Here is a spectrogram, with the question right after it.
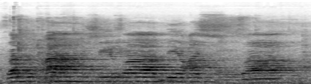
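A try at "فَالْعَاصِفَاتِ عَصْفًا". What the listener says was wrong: Shotnya kurang bagus di asfa, kurang moncong. Fal asifati asfa.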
